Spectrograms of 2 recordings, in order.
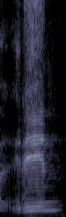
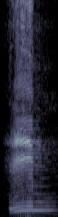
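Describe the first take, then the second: First: It ends in an n sound, lips open. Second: It ends in an m sound, lips closed. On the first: The speaker calls it wrong. "ह्रीन तो मुंह खुला रह गया" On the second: The speaker calls it right. "ह्रीम तो मुंह बंद हो गया"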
